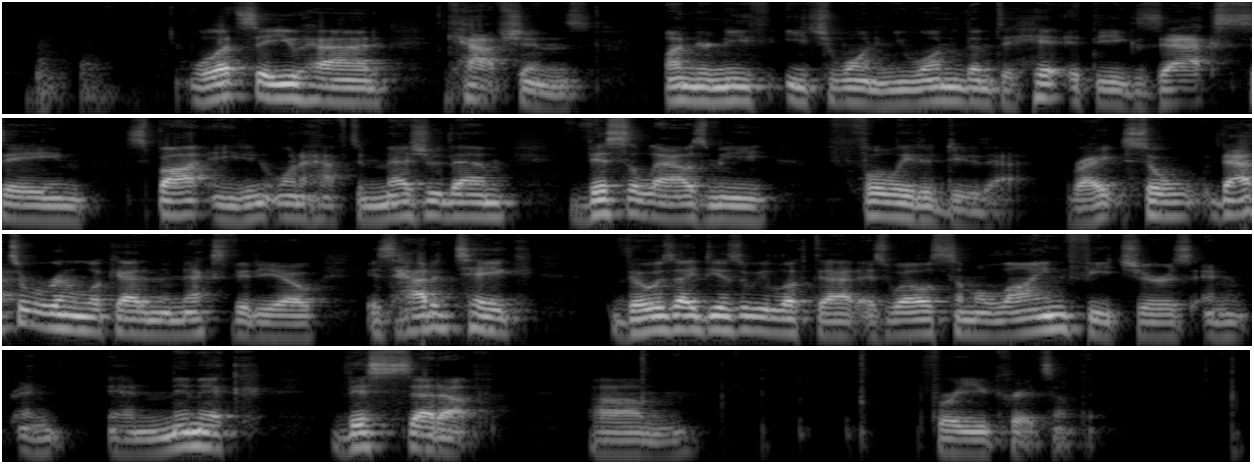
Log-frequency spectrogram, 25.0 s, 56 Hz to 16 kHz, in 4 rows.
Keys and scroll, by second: 2.2 space, 20.9 space.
